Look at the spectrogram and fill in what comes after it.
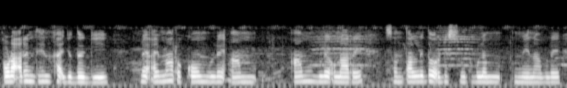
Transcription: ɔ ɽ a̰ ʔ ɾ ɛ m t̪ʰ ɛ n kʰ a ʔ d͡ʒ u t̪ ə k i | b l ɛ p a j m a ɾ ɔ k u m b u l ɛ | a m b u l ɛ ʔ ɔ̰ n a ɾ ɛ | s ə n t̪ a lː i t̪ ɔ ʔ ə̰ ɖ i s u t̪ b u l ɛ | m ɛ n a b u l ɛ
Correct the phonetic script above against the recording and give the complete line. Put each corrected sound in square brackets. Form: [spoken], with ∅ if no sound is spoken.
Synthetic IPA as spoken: ɔ ɽ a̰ ʔ ɾ ɛ m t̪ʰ ɛ n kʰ a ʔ d͡ʒ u [d̪] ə [ɡ] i | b l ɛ [ʔ] a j m a ɾ ɔ k [ɔ] m b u l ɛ | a m b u l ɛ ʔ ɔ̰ n a ɾ ɛ | s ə n t̪ a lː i [d̪] ɔ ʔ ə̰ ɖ i s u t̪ b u l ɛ | m ɛ n a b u l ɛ

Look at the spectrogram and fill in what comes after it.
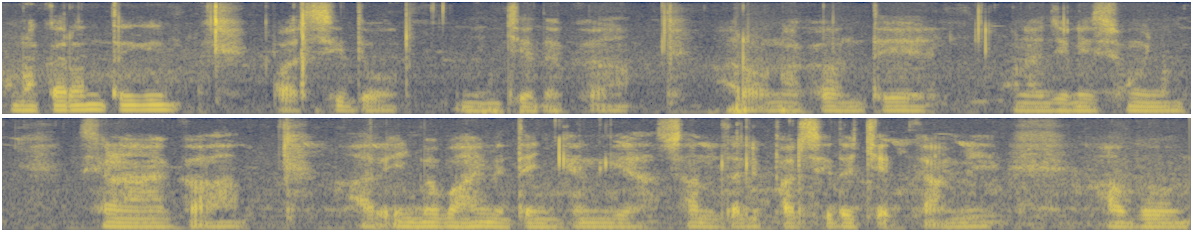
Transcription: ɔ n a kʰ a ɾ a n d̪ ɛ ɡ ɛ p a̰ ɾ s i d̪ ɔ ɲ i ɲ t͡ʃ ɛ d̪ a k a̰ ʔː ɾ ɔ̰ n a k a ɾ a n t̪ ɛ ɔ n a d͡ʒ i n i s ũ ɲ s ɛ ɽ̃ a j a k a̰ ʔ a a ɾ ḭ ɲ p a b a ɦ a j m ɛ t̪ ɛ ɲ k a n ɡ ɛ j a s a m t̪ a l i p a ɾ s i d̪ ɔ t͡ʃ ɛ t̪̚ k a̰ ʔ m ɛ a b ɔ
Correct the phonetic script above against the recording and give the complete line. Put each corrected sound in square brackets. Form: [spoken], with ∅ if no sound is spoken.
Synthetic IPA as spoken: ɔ n a [k] a ɾ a n [t̪] ɛ ɡ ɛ p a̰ ɾ s i d̪ ɔ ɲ i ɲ t͡ʃ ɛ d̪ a k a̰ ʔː ɾ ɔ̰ n a k a ɾ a n t̪ ɛ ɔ n a d͡ʒ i n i s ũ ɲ s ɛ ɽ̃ a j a k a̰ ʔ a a ɾ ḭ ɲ [b] a b a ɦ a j m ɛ t̪ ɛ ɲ k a n ɡ ɛ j a s a [n] t̪ a l i p a ɾ s i d̪ ɔ t͡ʃ ɛ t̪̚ k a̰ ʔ m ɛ a b ɔ

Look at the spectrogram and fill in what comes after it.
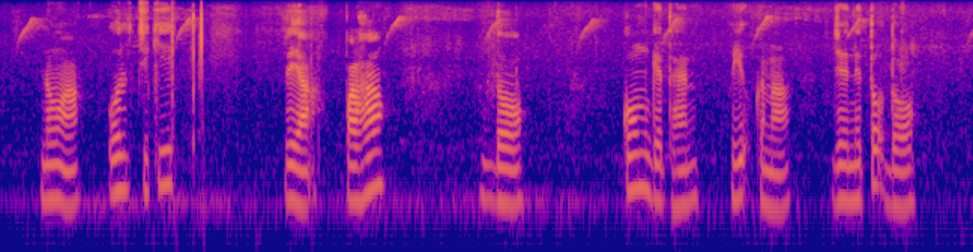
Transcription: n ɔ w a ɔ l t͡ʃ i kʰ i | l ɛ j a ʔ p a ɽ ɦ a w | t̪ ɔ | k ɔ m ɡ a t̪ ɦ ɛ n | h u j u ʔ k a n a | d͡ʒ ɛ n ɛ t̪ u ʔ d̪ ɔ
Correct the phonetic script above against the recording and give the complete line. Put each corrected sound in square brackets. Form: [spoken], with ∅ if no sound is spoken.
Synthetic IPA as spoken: n ɔ w a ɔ l t͡ʃ i [k] i | [ɾ] ɛ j a ʔ p a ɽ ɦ a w | [d̪] ɔ | k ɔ m ɡ [ɛ] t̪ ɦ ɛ n | h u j u ʔ k a n a | d͡ʒ ɛ n ɛ t̪ [ɔ] ʔ d̪ ɔ

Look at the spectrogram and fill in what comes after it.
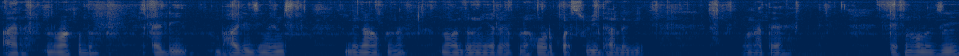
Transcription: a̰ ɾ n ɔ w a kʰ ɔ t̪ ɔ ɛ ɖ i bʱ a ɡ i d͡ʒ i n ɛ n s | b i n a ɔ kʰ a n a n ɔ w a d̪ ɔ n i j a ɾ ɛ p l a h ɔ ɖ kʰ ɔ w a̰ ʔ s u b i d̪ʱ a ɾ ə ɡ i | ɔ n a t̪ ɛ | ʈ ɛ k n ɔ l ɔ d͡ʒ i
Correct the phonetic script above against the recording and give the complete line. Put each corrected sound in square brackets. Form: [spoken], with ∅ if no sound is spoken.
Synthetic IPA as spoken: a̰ ɾ n ɔ w a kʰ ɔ [d̪] ɔ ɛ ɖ i bʱ a ɡ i d͡ʒ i n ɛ n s | b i n a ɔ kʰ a n a n ɔ w a d̪ [u] n i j a ɾ ɛ p l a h ɔ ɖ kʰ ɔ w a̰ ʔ s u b i d̪ʱ a [l] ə ɡ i | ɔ n a t̪ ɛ | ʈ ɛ k n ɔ l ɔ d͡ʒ i

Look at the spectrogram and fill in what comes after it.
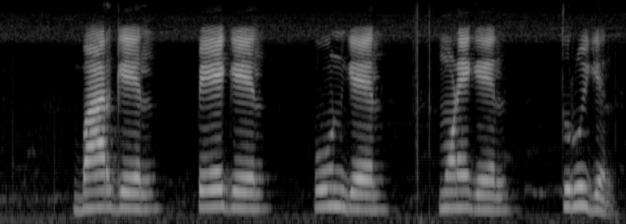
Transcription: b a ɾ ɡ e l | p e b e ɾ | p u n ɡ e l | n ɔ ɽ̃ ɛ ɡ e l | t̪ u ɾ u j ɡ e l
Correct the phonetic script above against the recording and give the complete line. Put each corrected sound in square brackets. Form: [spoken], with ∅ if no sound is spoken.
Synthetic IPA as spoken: b a ɾ ɡ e l | p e [ɡ] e [l] | p u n ɡ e l | [m] ɔ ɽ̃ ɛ ɡ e l | t̪ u ɾ u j ɡ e l

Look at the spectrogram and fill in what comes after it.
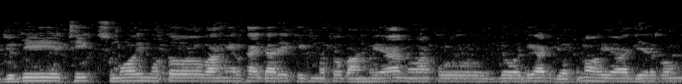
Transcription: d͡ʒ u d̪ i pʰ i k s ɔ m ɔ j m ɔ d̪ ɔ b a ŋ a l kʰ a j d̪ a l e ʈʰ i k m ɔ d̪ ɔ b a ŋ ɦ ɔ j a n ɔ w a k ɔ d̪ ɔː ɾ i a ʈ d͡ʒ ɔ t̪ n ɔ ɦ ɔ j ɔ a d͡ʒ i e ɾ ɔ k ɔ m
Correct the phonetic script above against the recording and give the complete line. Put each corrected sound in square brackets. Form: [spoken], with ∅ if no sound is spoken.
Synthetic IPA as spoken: d͡ʒ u d̪ i [ʈʰ] i k s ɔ m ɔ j m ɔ [t̪] ɔ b a ŋ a l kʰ a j d̪ a [ɾ] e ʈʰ i k m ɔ [t̪] ɔ b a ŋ ɦ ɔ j a n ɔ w a k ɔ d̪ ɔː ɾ i a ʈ d͡ʒ ɔ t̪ n ɔ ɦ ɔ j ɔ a d͡ʒ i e ɾ ɔ k ɔ m

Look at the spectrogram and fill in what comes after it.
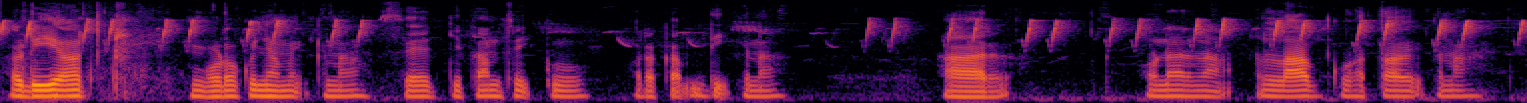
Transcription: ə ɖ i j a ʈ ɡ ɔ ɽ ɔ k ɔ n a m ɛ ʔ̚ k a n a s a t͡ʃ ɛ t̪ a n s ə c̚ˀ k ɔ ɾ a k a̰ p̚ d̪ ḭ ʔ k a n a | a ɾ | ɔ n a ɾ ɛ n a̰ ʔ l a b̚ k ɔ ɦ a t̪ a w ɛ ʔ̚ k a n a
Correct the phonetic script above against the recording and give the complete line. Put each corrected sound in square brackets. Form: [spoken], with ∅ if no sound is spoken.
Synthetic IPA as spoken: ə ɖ i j a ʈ ɡ ɔ ɽ ɔ k ɔ [ɲ] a m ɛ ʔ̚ k a n a s [ɛ] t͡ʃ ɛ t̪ a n s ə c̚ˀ k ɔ ɾ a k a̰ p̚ d̪ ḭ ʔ k a n a | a ɾ | ɔ n a ɾ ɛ n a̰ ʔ l a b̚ k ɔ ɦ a t̪ a w ɛ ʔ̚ k a n a

